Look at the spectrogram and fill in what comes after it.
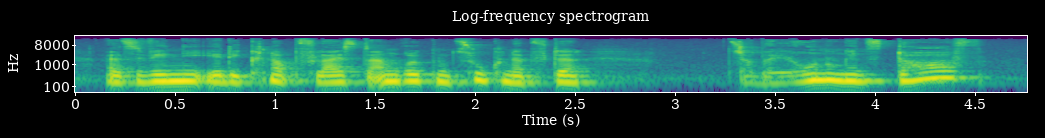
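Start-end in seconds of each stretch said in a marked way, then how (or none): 3.3-4.5 hushed whisper. A girl doubts her companion's plan while buttoning her dress, whispering. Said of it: "flüsterte Winnie".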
